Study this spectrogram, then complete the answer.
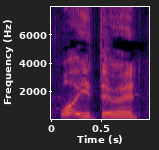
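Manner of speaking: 이스트엔드 억양; East End accent. Pretend. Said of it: "Hitler as an East Ender".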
